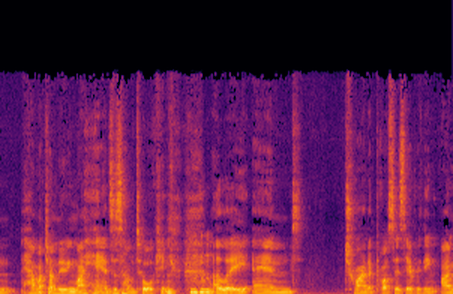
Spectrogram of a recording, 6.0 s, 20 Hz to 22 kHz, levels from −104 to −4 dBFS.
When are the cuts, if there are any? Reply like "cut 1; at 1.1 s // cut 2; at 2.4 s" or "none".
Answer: none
